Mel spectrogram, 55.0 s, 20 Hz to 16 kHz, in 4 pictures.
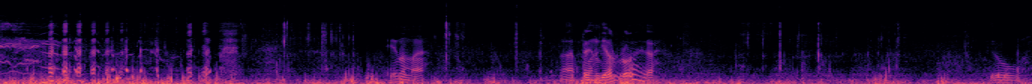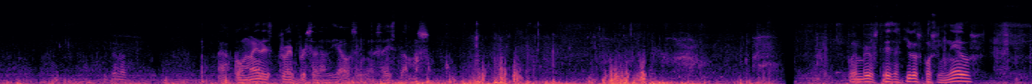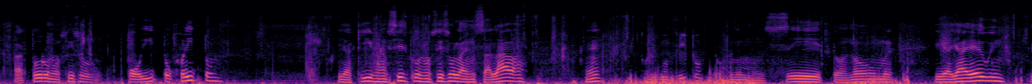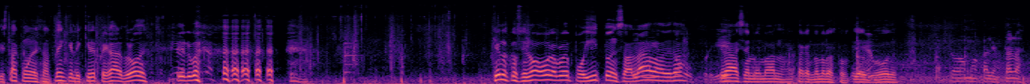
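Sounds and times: wind buffeting microphone: 0.0s - 55.0s
footsteps on gravelly dirt: 30.8s - 37.3s, 39.0s - 48.6s.

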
